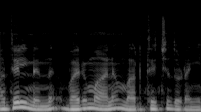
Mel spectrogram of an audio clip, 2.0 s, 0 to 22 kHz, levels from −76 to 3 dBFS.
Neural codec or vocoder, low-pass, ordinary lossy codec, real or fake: none; 14.4 kHz; none; real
